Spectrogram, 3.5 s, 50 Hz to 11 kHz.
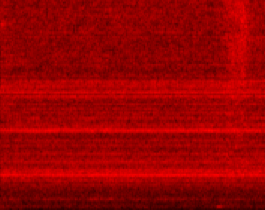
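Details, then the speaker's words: Heathkit GR-91 receiver powered up via bulb limiter, then bulb switched out to full line voltage: steady even hiss with faint high whistle, no crackle or hum, noise got louder; amplifier working, current about 154 mA; normal background hiss. "the noise got louder that's a good sign it means the amplifier at least is working and putting out some noise"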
